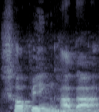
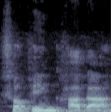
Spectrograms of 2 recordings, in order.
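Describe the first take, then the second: The two takes are said the same way.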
